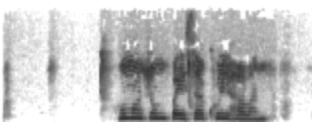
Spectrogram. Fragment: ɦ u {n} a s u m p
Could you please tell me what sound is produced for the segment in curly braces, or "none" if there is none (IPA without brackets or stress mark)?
m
